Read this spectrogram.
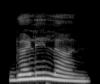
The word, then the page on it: ಗಳಿಲನೆ: gaḷilane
